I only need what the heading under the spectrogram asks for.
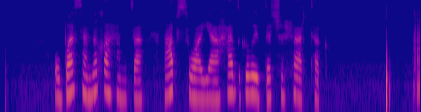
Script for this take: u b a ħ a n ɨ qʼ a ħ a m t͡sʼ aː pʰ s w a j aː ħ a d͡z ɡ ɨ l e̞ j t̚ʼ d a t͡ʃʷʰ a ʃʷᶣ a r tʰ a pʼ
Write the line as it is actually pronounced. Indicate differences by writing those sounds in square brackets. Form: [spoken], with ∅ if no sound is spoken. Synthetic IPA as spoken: u b a [s] a n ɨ qʼ a ħ a m t͡sʼ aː pʰ s w a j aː ħ a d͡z ɡ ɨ l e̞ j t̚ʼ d a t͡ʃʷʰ a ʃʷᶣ a r tʰ a [kʼ]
